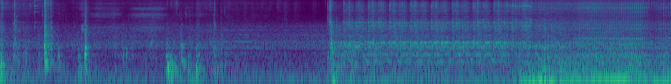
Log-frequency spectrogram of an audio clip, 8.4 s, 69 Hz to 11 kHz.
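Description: A 1961 Land Rover Series II engine cranks with a freshly rebuilt starter, after a few knocks and clunks, then catches at about four seconds and settles into a steady, close running idle.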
